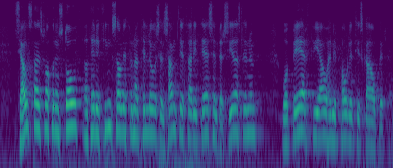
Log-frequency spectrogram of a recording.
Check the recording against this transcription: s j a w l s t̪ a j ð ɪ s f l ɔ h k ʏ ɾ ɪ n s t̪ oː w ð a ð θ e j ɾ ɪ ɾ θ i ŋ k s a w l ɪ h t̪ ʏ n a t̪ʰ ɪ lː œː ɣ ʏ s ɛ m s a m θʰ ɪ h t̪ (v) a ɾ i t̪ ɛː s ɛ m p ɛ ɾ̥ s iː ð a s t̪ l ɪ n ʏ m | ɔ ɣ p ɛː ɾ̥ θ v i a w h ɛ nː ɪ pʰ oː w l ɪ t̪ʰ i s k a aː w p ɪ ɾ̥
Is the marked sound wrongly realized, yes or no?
no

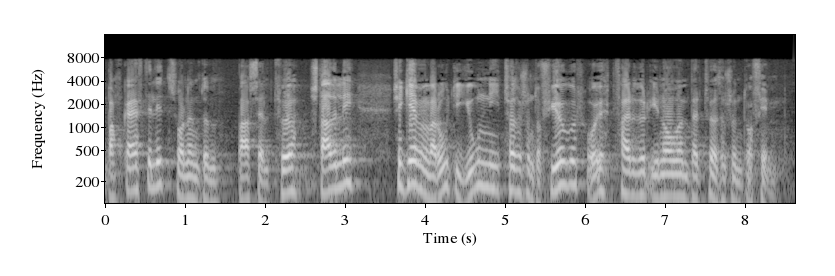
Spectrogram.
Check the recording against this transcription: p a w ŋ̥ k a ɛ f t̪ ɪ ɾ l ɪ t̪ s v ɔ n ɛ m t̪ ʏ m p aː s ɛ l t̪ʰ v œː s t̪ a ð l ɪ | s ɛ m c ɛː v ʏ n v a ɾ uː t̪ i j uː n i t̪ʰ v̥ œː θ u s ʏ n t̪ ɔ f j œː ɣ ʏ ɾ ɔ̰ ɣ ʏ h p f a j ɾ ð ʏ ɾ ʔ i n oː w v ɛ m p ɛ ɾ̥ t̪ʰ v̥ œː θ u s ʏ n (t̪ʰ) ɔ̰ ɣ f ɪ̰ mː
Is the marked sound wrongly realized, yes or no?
yes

